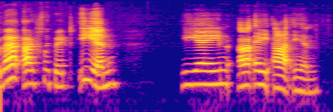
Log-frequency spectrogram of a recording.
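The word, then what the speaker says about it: Iain: Ian, I-A-I-N. It's not how you normally spell Ian, but Ian is the best pronunciation I got for this book, for this one.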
